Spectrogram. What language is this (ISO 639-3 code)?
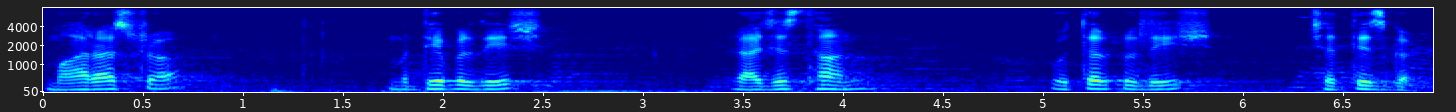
snd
